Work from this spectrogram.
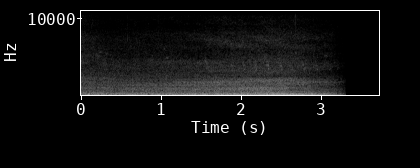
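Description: Steady traffic rumble of cars passing on a street in a small town on the Camino del Norte in the morning, a continuous broad wash that swells slightly before cutting off abruptly.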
